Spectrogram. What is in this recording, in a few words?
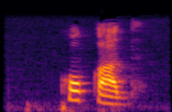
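"кокад" Komi, female; audio dict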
